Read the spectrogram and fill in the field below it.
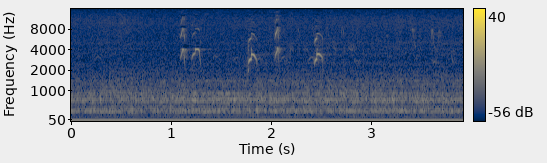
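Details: Long-billed dowitcher at the Salton Sea, California, USA, giving five sharp, high 'keek' notes in loose pairs over about a second and a half, against a steady low rumble of wind or distant noise.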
